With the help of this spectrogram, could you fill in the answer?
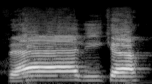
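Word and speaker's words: ذٰلِكَ: There's actually an elongation. Dhalika.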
